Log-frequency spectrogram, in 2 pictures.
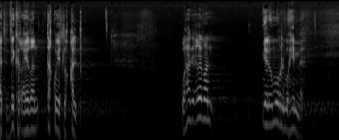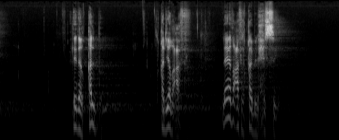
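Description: A middle-aged man speaks calmly into a microphone in short phrases, with pauses between them.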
